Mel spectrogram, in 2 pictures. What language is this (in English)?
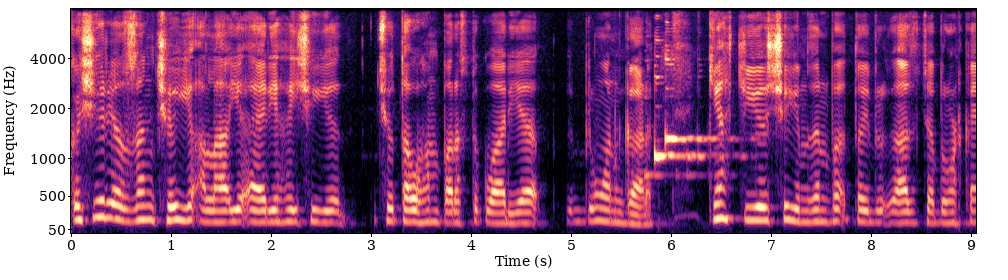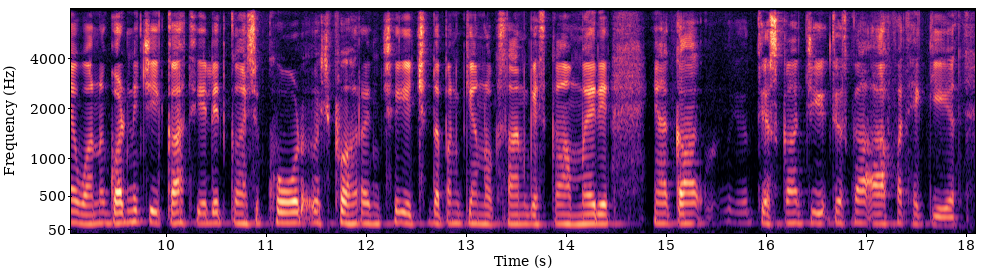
Kashmiri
